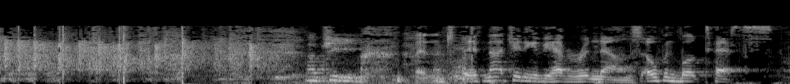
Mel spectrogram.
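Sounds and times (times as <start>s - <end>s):
audience clapping: 0.0s - 3.0s
speech: 3.1s - 7.8s.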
